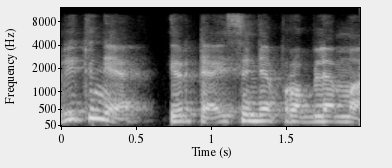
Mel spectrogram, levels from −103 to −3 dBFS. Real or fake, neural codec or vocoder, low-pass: real; none; 9.9 kHz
